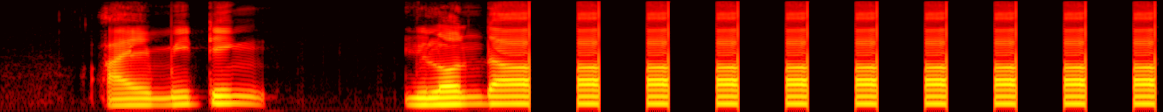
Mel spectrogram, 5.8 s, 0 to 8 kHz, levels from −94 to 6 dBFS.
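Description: From 2.64 s the stream likely stalls, replaying its last fragment: a stutter with silent gaps, one 104 ms burst every 348 ms amid digital silence to the end.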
